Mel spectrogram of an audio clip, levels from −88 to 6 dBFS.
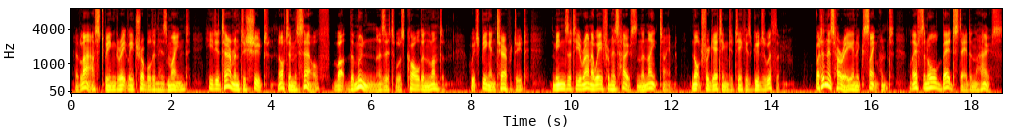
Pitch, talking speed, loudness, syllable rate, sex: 100 Hz, 190 wpm, -19 LUFS, 5.1 syllables/s, male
